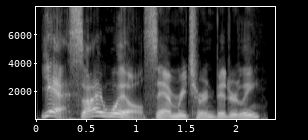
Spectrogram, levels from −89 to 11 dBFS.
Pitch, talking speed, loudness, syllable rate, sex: 155 Hz, 150 wpm, -17 LUFS, 4.6 syllables/s, male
